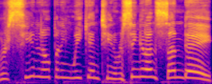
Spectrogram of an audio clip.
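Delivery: high-pitched, loud mock voice.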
